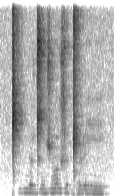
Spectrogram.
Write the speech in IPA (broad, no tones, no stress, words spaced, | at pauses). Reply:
ǁʰi̤nɵɖ͡ʐĩʒõ ʑɵɡ͡ǁoɭe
